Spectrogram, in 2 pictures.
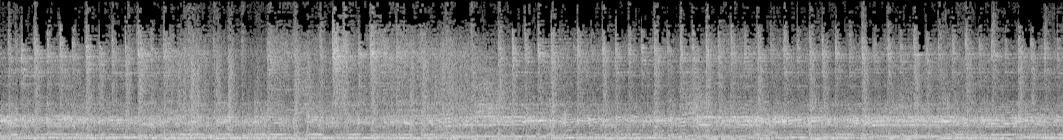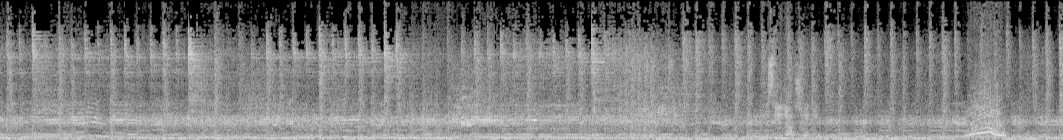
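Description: Live rock band playing loudly without vocals: electric guitar leading over the drum kit, continuous throughout.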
